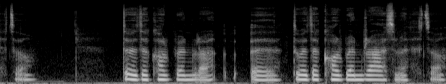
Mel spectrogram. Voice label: "corbenfras", Welsh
